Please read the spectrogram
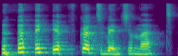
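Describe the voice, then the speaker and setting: A middle-aged woman from South Africa, a coach and author, talking in a casual interview with many pauses and restarts. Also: a little high, expressive. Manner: halting, many ums and restarts, laughs often.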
